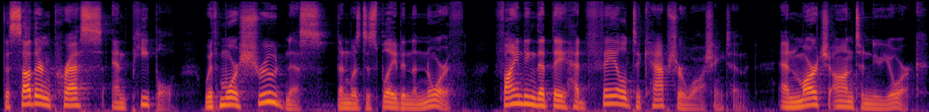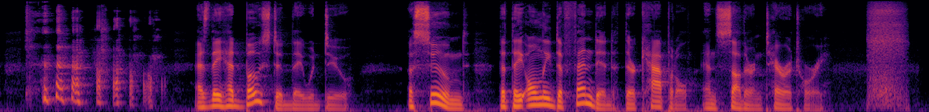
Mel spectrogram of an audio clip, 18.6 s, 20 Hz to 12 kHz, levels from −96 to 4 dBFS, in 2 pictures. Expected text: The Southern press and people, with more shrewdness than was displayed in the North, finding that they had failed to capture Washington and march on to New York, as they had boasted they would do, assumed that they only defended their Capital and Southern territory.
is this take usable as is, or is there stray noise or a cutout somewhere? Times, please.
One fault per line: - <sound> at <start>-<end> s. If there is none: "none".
- laugh at 9.5-11.0 s
- breath at 18.0-18.4 s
